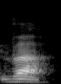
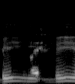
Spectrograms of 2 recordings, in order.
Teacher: b is bilabial with both lips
